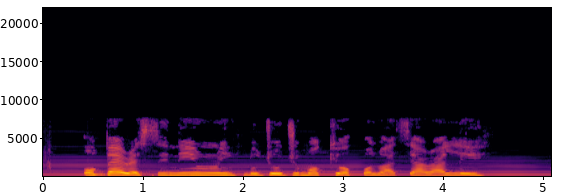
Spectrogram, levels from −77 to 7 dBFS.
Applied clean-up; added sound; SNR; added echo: none; Bowed string instrument; 18 dB; none.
